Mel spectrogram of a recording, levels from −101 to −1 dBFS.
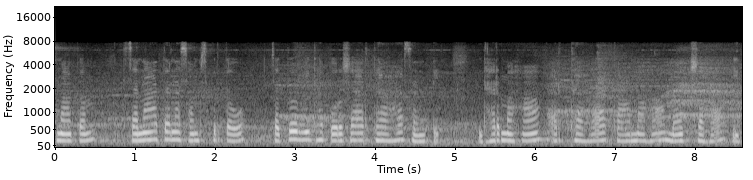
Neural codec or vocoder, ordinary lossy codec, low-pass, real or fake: none; none; none; real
